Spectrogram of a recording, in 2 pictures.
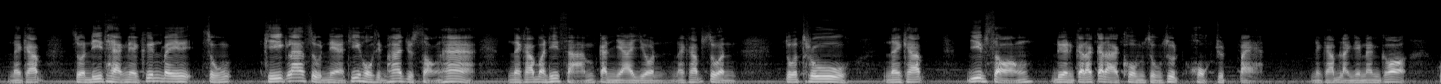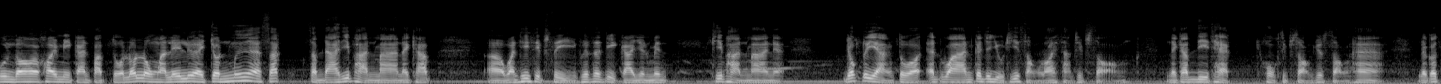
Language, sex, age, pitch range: Thai, male, 20-39, 100-125 Hz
